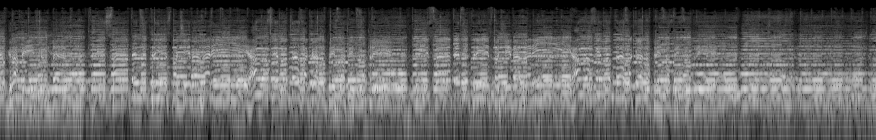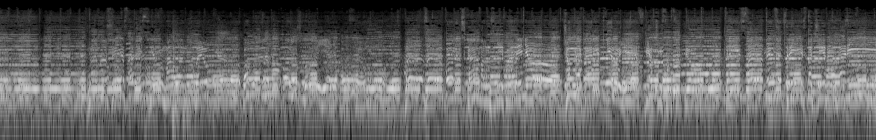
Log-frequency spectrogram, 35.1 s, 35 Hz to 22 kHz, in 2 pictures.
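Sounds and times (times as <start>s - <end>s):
button accordion folk tune: 0.0s - 35.0s.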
